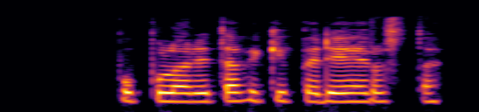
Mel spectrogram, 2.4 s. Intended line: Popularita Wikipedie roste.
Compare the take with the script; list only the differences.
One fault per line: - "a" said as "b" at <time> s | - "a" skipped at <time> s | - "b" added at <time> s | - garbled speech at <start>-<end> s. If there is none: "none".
none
